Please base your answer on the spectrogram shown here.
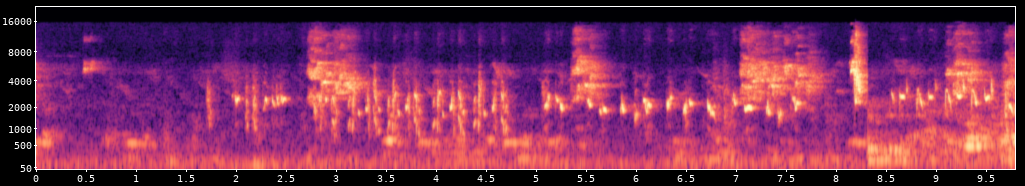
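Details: Yellow-vented bulbul singing continuously in a wild style, used as a lure recording for training birds: bursts of quick bubbly chirps and sharper notes in rapid runs, with a faint low hum beneath.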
